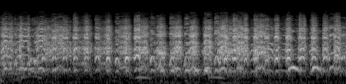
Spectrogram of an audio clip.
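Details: Kookaburra pair in captivity, just introduced for breeding. Loud, raucous chattering bursts follow one another in quick succession, rough and broadband, forming a continuous rollicking laugh.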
